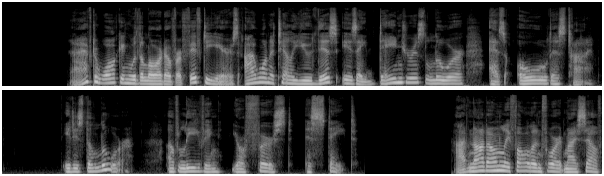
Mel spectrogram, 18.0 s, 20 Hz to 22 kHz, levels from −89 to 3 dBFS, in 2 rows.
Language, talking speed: English, 125 wpm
